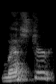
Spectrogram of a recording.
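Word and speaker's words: Leicester: from the University of leester is that the way to pronounce that yeah that's correct okay uh in 2012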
